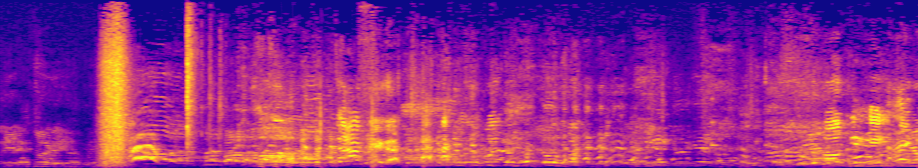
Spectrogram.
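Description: Several young people talk and laugh loudly nearby.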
